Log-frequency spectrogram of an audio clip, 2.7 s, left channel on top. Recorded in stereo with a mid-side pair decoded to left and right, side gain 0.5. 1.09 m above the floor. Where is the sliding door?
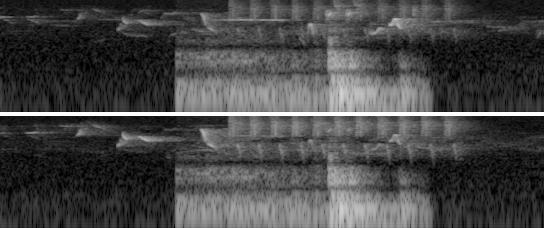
Straight ahead.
